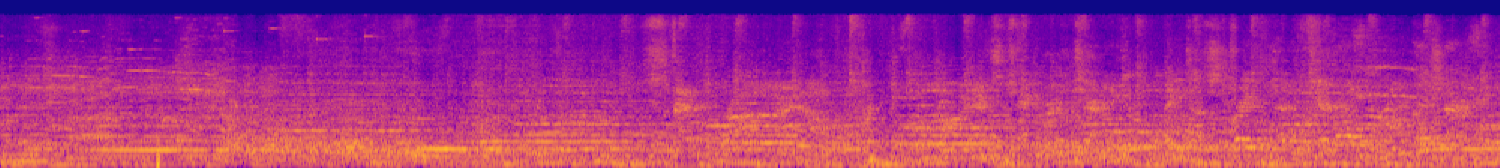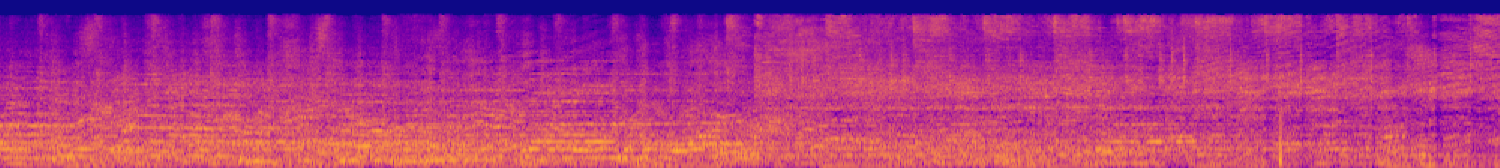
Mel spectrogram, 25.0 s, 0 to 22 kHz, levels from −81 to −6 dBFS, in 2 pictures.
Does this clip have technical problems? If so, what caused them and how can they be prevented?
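Yes. A voltage spike, likely from a switch, plug or static discharge, added two loud pops at 1.31 to 1.34 s and 23.16 to 23.19 s, each a single sharp thump well above the sound. Muting outputs before switching and securing cables prevents this.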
